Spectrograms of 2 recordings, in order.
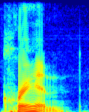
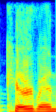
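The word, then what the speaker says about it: Kraan: of just meh uh it's pronounced cran oh oh that makes a lot of sense crayon okay but you guys can see how caravan makes sense though right because if you just get rid of all the a's that's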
